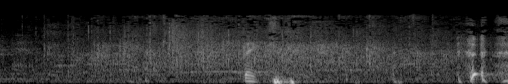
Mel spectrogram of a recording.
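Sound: partial audience applause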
